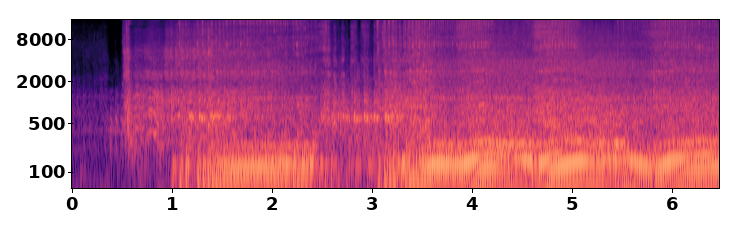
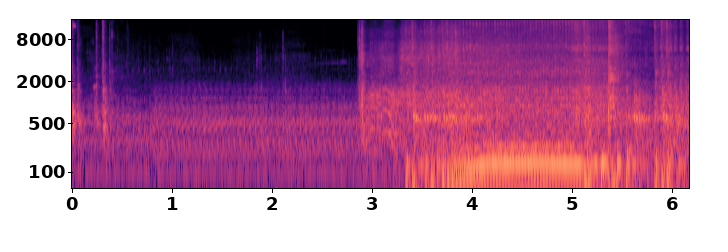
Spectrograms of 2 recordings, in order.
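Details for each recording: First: Toyota RA28 Celica Fastback, just restarted with a quarter choke on a warm day: the engine catches and settles, but the idle wavers and hunts. Owner is unsure whether the right vacuum lines are blocked off. Rough idle, engine viable. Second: Toyota RA28 Celica Fastback carbureted engine with ballast resistor bridged and fuel added via accelerator pump: starter cranks steadily about four turns a second, then catches and settles into an even idle; viable, healthy start.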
